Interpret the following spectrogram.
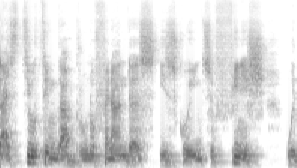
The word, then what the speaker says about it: Fernandes: And I still think that Bruno Fernandes is going to finish with the most assists. Uh so, I know it's pronounced Fernand, right? Uh Portuguese.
